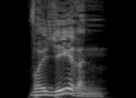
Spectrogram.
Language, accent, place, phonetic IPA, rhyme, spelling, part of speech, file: German, Germany, Berlin, [voˈli̯eːʁən], -eːʁən, Volieren, noun, De-Volieren.ogg
- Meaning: plural of Voliere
